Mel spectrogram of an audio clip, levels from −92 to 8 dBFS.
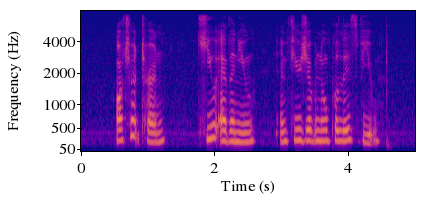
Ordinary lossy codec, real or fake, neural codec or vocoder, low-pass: none; real; none; 7.2 kHz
